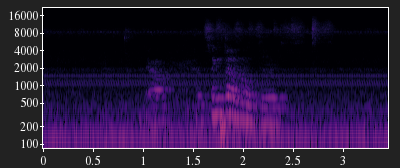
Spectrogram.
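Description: A young boy speaks nearby.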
